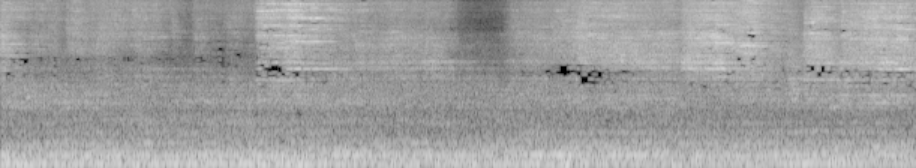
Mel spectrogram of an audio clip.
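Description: Loaded covered hopper cars of a grain train rolling past: a steady low rumble of steel wheels on the rails, with a high hiss that comes and goes.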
